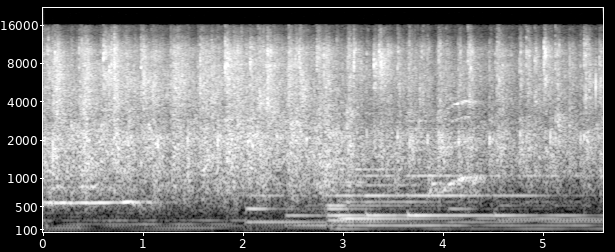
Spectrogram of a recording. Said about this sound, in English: but let's make them seen, let's make them known, let's appreciate who they are and what they're doing. So can you give them a round of applause, please?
